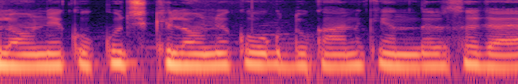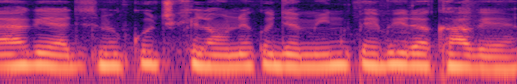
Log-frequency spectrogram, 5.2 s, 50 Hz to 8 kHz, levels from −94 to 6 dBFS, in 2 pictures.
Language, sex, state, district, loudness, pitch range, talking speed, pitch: Hindi, male, Uttar Pradesh, Jyotiba Phule Nagar, -18 LUFS, 150-160 Hz, 245 wpm, 155 Hz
